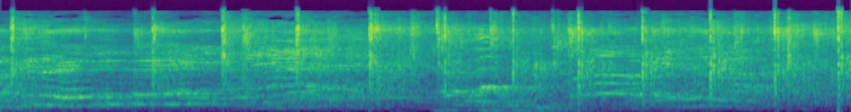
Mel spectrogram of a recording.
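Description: Church congregation clapping along while a preacher's voice comes through a microphone in drawn-out, sung-like phrases. The claps grow more frequent and steadier near the end.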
